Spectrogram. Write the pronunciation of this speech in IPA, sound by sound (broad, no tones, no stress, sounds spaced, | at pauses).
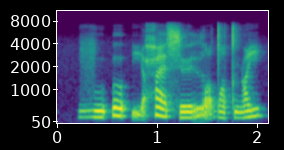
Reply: v u ʔ o ʔ ḭ ħ æ s ø r ṵ dˤ œ tˤ ŋ i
